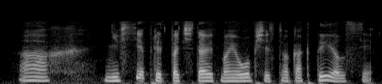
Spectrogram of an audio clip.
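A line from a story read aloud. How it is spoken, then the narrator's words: Laughing. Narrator (Russian): засмеялся он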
